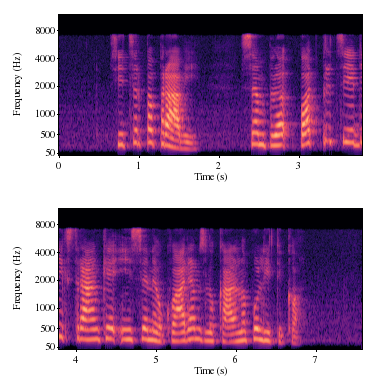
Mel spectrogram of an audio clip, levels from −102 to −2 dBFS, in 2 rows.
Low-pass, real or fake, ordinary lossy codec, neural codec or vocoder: 7.2 kHz; real; none; none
